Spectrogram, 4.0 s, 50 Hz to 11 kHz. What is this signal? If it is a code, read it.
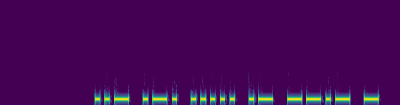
Morse code, heard as a keyed tone, about 25 wpm, 700 Hz. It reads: UR5AQT
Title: DXCC-100 Call Signs - 6 Characters - Repeated 2x - 25wpm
